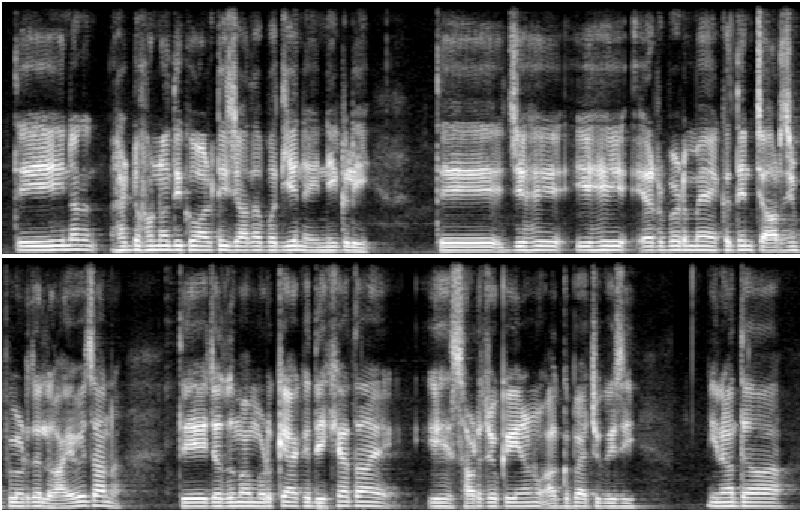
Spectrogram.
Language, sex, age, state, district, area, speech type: Punjabi, male, 18-30, Punjab, Rupnagar, rural, spontaneous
